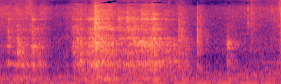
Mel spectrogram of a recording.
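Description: Light clicks and rustling as fabric pot holders are handled and hung on metal hooks on a metal shelf stand.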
